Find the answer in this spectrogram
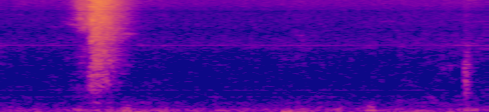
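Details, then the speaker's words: A cat with a cold, heard in the background of a call, gives a short, sharp hissing sneeze, then a faint second one, against quiet room noise. "my poor cat has a cold if you hear it sneezing yeah I heard it sneeze"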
